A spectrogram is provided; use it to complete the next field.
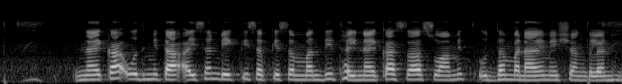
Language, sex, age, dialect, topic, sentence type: Magahi, male, 18-24, Western, banking, statement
